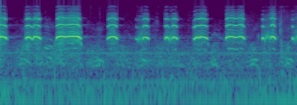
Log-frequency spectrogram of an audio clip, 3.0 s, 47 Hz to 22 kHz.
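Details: Osprey at its nest in Charlo, Montana, USA, on April 26, 2022, captured by a live nest camera: a rapid series of loud, clear whistled chirps, each one short and bright, about a dozen in three seconds with uneven gaps.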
